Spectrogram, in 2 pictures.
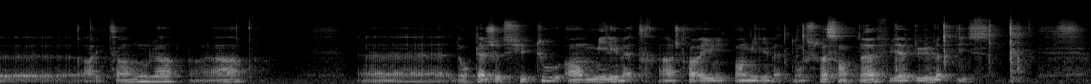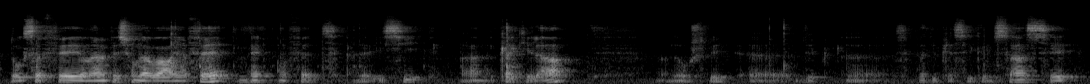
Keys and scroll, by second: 7.8 6, 8.8 ,, 9.2 1, 9.4 0, 10.0 Return, 20.7 Escape.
